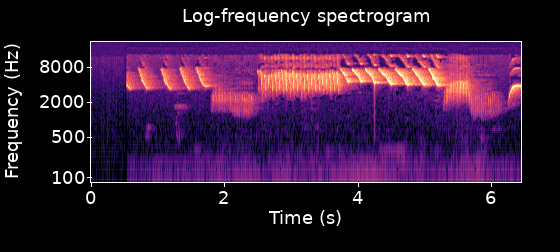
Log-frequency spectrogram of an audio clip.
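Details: Canary singing a rolling ('ngeroll') song: a series of quick descending chirps, a lower buzzy roll, then a long dense high trill of rapid downslurred notes, with faint low hum beneath.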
